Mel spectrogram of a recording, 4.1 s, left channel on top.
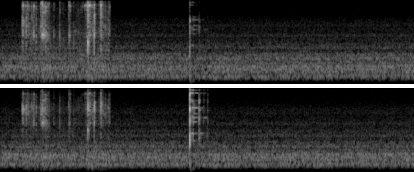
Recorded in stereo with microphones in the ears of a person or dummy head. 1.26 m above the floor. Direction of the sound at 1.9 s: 50° right (ahead or behind).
